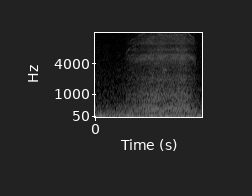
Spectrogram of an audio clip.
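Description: Near silence: room tone with a faint hiss lasting just over a second, from about half a second in.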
